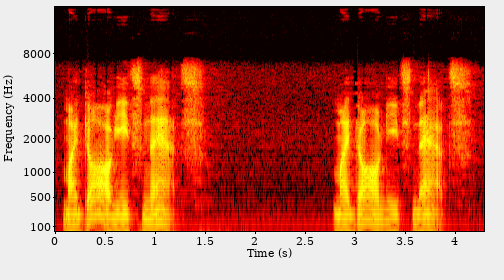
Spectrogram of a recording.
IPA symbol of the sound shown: ae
